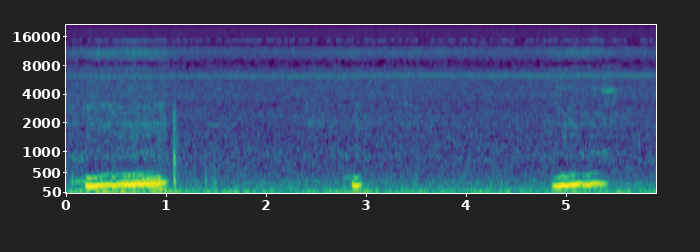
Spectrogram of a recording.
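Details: Snoring while dreaming: low, faint buzzing snores on two breaths with a soft sound between them, in a quiet room.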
